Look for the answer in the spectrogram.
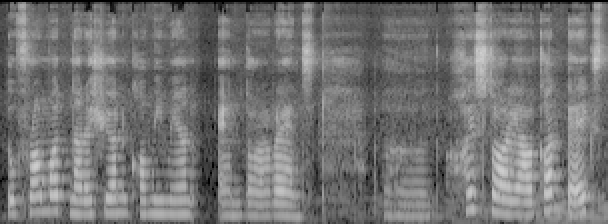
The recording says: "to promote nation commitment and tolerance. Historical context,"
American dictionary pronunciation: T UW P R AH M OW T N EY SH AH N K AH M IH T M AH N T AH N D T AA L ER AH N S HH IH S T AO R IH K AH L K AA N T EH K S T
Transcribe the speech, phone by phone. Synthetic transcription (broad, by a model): T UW F R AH M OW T N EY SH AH N K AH M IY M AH N T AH N T AA L ER AH N S HH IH S T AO R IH AH L K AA N T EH K S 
